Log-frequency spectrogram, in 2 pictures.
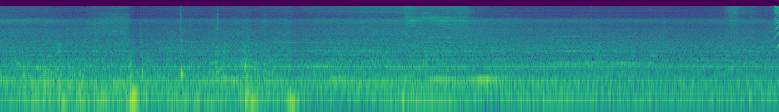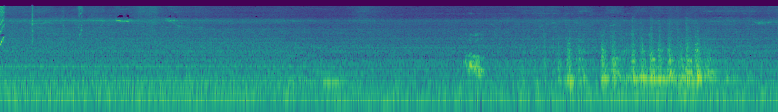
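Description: An excavator engine rumbles steadily from inside the cab.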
